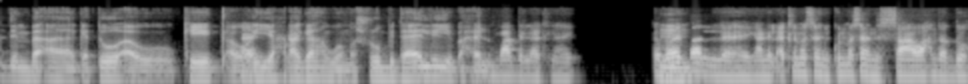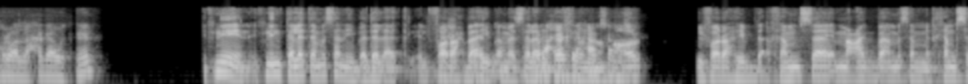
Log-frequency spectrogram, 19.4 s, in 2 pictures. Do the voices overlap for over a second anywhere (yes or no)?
yes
